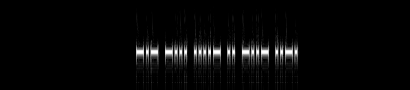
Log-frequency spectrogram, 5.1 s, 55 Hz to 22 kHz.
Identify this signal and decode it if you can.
Morse code, heard as a keyed tone, about 40 wpm, 700 Hz. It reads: KB4IXF
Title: USA Call Signs - 6 Characters - Repeated 3x - 40wpm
